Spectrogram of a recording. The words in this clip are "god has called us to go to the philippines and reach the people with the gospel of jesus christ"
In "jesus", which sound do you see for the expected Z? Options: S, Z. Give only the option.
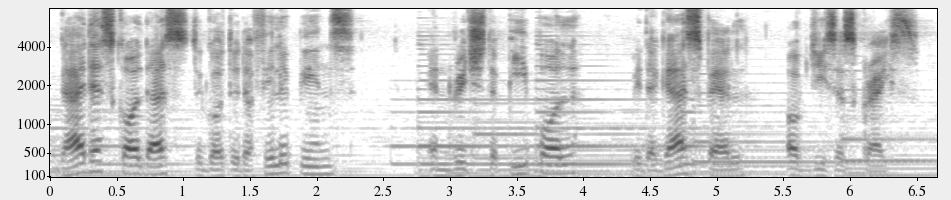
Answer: S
